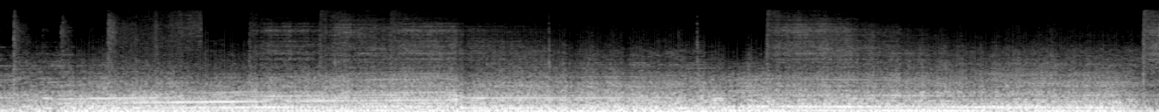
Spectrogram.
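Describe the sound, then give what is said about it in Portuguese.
A supercar engine roars loudly as it downshifts during a test drive in its track and sport modes, its pitch stepping and shifting, with a steady, continuous growl and no one speaking. “É muito legal, né, escutar esse ronco da reduzida.”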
